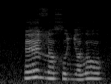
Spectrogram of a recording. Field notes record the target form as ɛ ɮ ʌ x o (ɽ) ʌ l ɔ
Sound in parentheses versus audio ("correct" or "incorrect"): incorrect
